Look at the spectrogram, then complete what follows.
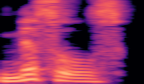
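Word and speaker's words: Nestlé: remember that in Europe, it's actually pronounced Nestles. Nestles? Really? Not Nestle.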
